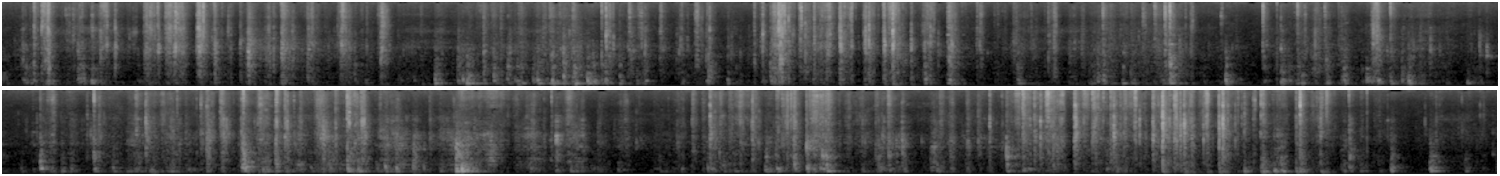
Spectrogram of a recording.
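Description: Chocolate Labrador Retriever puppies scrambling over wooden boards and newspaper: an irregular patter of paws and claws with crackling paper, broken by sharper knocks now and then.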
